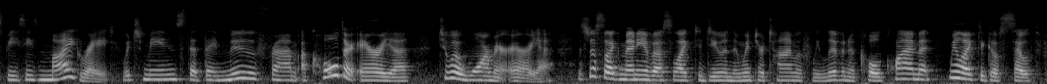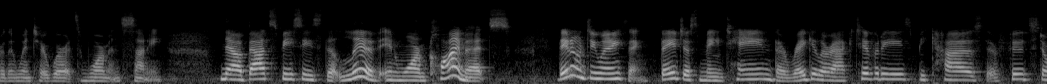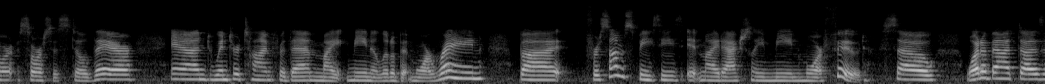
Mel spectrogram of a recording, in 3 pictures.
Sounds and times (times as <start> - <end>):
Speech: 0.0 - 12.1, 12.7 - 31.3.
